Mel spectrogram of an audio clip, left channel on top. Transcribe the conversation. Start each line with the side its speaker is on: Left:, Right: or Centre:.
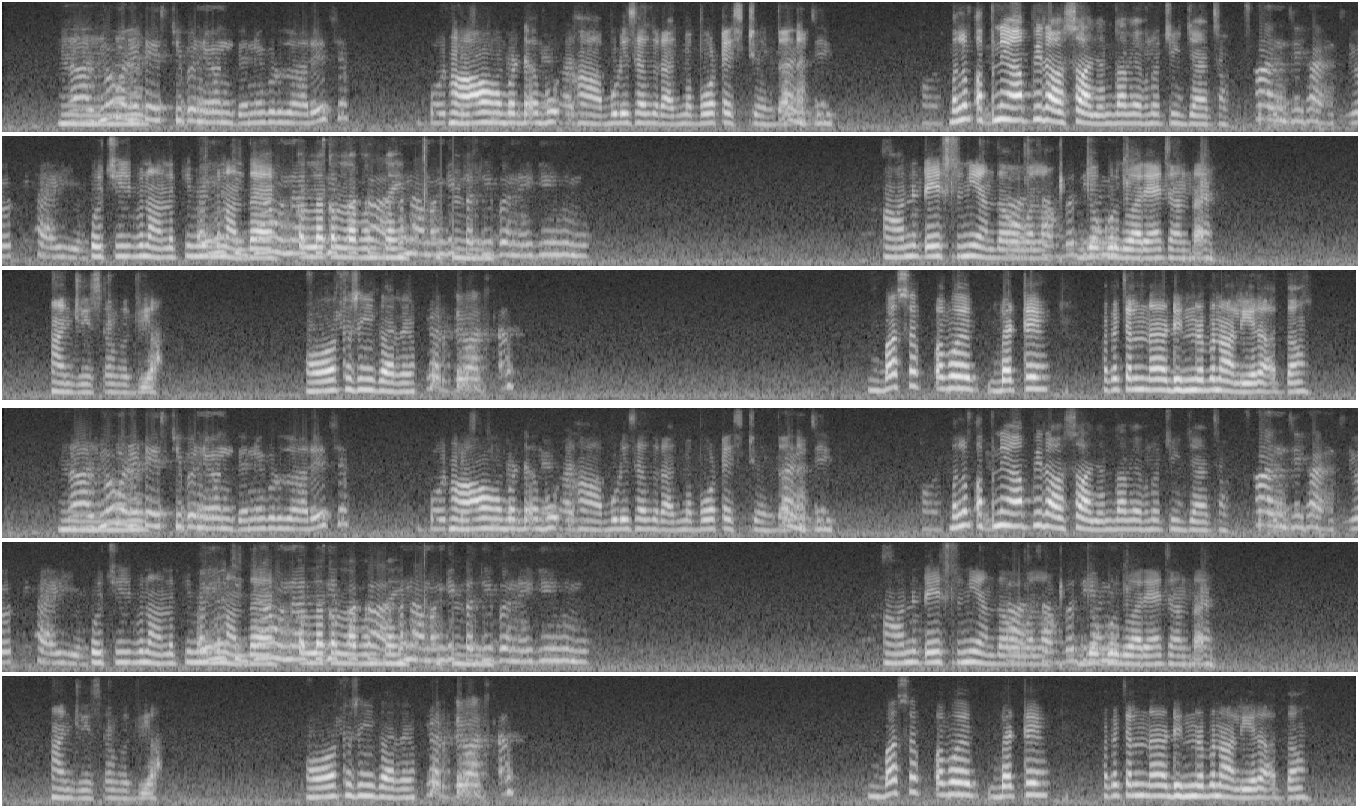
Left: ਹੂੰ
Centre: ਰਾਜਮਾਂਹ
Left: ਨਾਲ
Centre: ਬੜੇ ਟੇਸਟੀ ਬਣੇ ਹੁੰਦੇ ਨੇ ਗੁਰਦੁਆਰੇ ਚੱ ਬਹੁਤ
Left: ਹਾਂ
Centre: ਟੇਸਟੀ
Left: ਵੱਡਾ
Centre: ਲੱਗਦੇ ਰਾਜਮਾਂਹ
Left: ਹਾਂ ਬੁੜੇ ਸਾਹਿਬ ਦਾ ਰਾਜਮਾਂ ਬਹੁਤ ਟੇਸਟੀ ਹੁੰਦਾ
Centre: ਹਾਂਜੀ
Left: ਨਾ।
Centre: ਬਹੁਤ ਟੇਸਟਿ
Left: ਮਤਲਬ ਆਪਣੇ ਆਪ ਹੀ ਰਸ ਆ ਜਾਂਦਾ ਵੇਖਲੋ ਚੀਜ਼ਾਂ ਚ
Centre: ਹਾਂਜੀ ਹਾਂਜੀ ਹੈ ਹੀ
Left: ਕੋਈ ਚੀਜ਼ ਬਣਾਣ ਲੱਗੀ ਵੀ
Centre: ਇਹੀ
Left: ਬਣਾਂਦਾ
Centre: ਉਹ ਚੀਜ਼ਾਂ
Left: ਐ।
Centre: ਹੁਣ
Left: ਕੱਲਾ-ਕੱਲਾ
Centre: ਇਦਾਂ ਦੀ ਆਪਾਂ
Left: ਬੰਦਾ
Centre: ਘਰ
Left: ਈ
Centre: ਬਣਾਵਾਂਗੇ
Left: ਹੂੰ।
Centre: ਕਦੀ ਬਣੇਗੀ ਨਹੀਂ ਹੋਰ ਸੁਣਾਓ
Left: ਹਾਂਨ ਟੇਸਟ
Centre: ਤੁਸੀਂ
Left: ਨਹੀਂ ਆਉਂਦਾ
Centre: ਘਰ
Left: ਉਹ ਵਾਲਾ
Centre: ਸਭ ਵਧੀਆ
Left: ਜੋ ਗੁਰੂਦੁਆਰਿਆਂ
Centre: ਨੇ
Left: ਚੱ ਆਂਦਾ ਹੈ ਹਾਂਜੀ ਸਭ ਵਧੀਆ ਹੋਰ ਤੁਸੀਂ ਕਰ ਰਹੇ ਹੋ
Centre: ਦਿਵਾਲੀ ਤਕ
Left: ਬਸ ਆਪਾ ਬੈਠੇ, ਮੈਂ ਕਿਹਾ ਚੱਲ ਡਿਨਰ ਬਣਾ ਲਈਏ ਰਾਤ ਦਾ।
